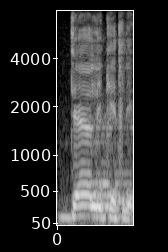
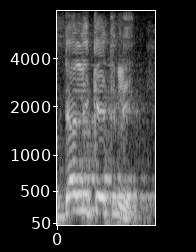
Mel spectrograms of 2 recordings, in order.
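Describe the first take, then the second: First: It is said with a standard English accent. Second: It is said with a Nigerian English accent. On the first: The speaker calls it right. "Can you hear my pronunciation?" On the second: The speaker calls it wrong. "when it comes to Nigerian language, we say"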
